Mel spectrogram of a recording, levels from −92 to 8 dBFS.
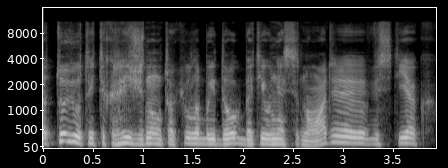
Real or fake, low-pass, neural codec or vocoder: real; 10.8 kHz; none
